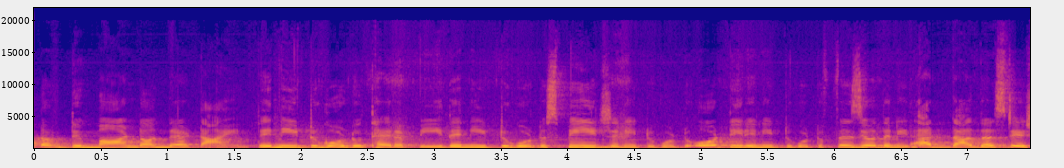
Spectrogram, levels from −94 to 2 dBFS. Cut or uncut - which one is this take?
cut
